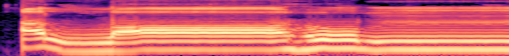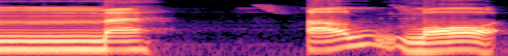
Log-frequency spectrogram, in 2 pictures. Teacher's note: এই লামকে ল অর্থাৎ মোটা করে পড়তে হবে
